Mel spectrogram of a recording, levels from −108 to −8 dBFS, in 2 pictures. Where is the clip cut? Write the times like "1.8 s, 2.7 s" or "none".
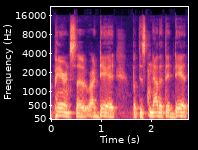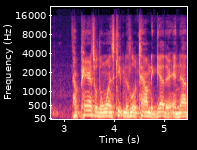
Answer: none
